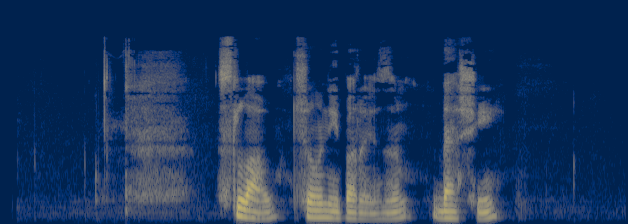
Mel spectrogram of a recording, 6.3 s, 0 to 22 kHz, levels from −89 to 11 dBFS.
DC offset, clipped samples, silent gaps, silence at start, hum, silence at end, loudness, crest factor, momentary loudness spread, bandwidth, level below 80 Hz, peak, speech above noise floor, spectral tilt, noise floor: under 0.1%; under 0.1%; none; 1.05 s; none; 1.3 s; -22 LUFS; 20 dB; 21 LU; 11.5 kHz; -66 dBFS; -4 dBFS; 50 dB; -5.5 dB/octave; -71 dBFS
